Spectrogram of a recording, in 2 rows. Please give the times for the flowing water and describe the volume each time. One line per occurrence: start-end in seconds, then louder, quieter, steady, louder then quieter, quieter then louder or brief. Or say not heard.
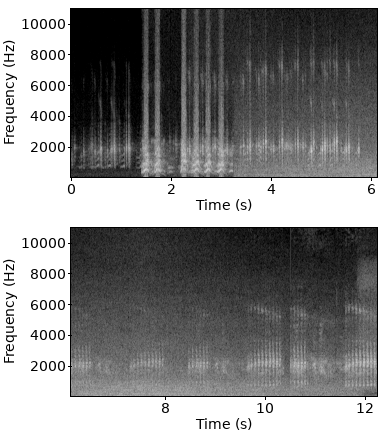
3.2-12.2 louder then quieter.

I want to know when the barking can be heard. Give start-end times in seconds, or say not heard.
1.4-3.2.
